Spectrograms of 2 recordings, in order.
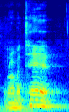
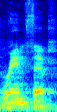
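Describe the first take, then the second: First: The name has three syllables, with a middle vowel. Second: The name has two syllables, without a middle vowel. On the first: This is how the name sounds in Thai. The speaker calls it right. "in Thai, it's Ramatep" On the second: The spelling was read by someone who doesn't know Thai. The speaker calls it wrong. "in the trailer, they pronounce it Ramthep, which sounds stupid to me"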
